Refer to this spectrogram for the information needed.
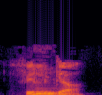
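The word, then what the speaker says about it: fylgja: Eh, kapitlet efter det är ju att man ska hitta sin fyldja, uttalas väl det Fylga.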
